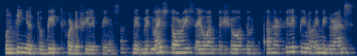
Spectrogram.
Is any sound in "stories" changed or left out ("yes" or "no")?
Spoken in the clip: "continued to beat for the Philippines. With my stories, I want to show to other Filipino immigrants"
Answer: yes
